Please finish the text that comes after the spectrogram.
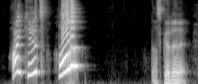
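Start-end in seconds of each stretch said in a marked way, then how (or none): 0.2-1.1 very high, loud, cartoon-style voice. Claiming to do a good one, then showing it: Mickey Mouse voice. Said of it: "I can do a good Mickey Mouse".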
